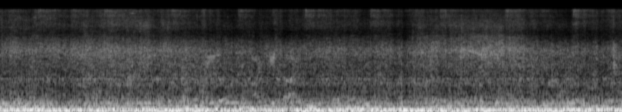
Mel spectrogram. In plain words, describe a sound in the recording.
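Explosions crackle and pop as airships burn.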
